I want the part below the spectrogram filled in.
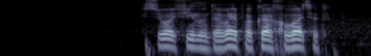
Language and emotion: Russian, angry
